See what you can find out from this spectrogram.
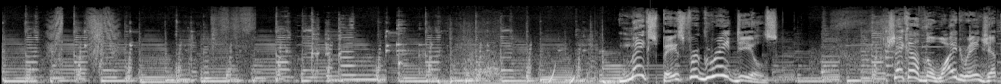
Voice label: Asian English TVC Philippines; Lazada

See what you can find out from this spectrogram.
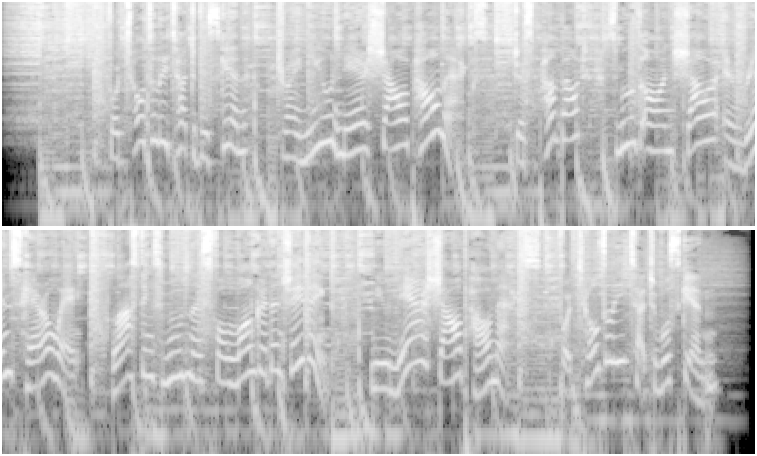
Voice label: Asian English shower power max; Nair

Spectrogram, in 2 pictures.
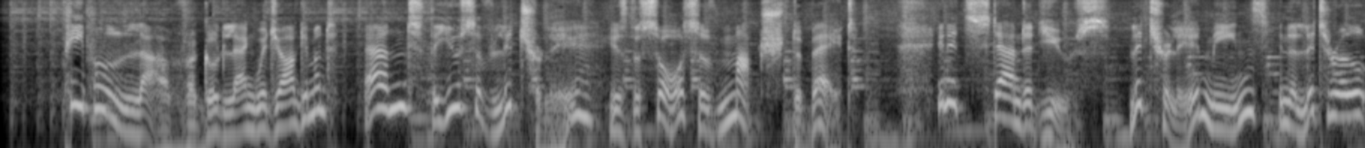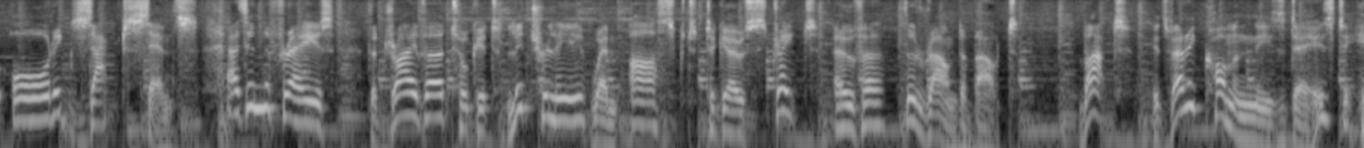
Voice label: UK English Oxford accented; STEPHEN-FRY

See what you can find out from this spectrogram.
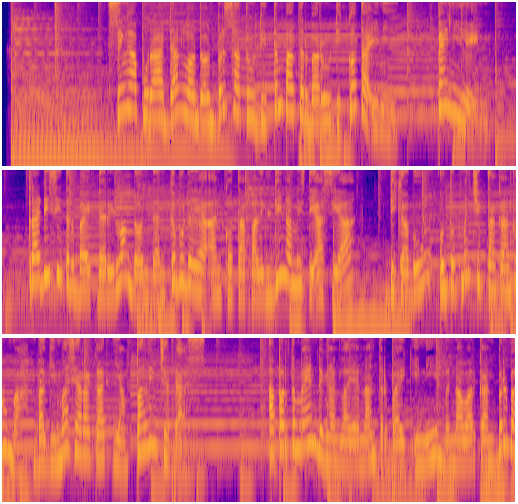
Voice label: Bahasa Indonesia Property

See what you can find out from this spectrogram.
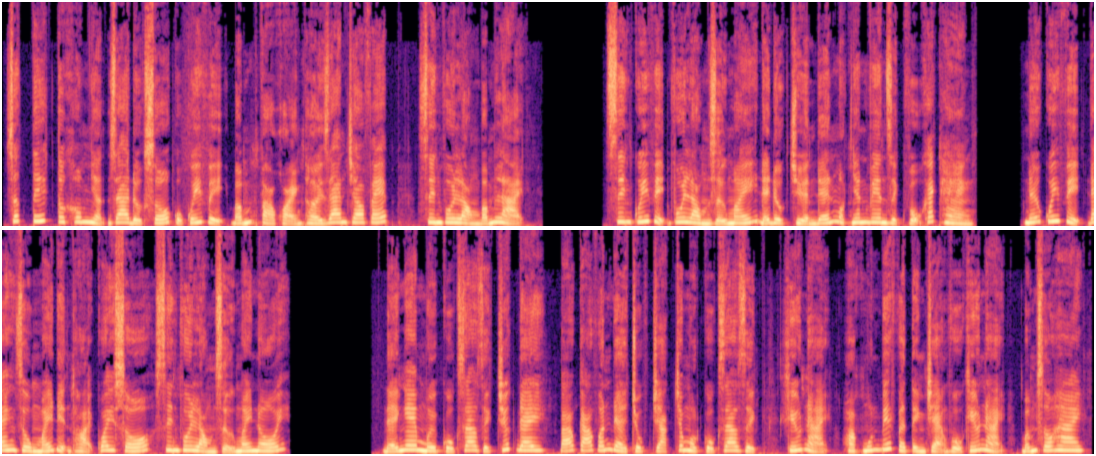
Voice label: Vietnamese, Female

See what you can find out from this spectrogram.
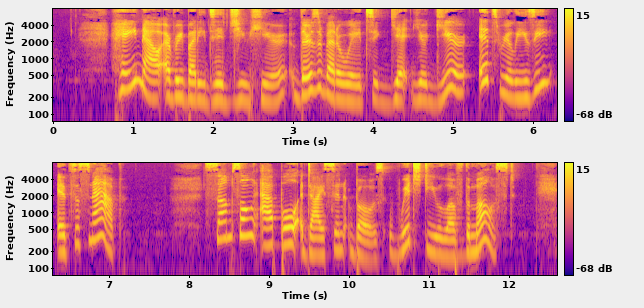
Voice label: Asian English snappy deals

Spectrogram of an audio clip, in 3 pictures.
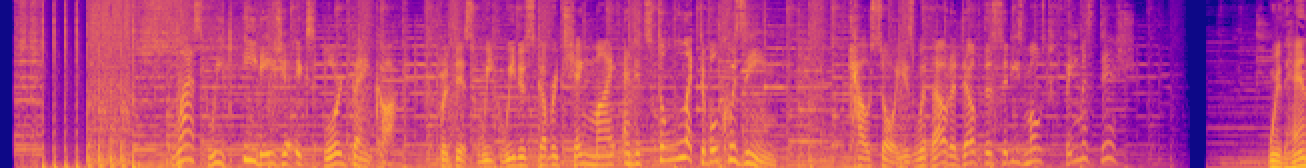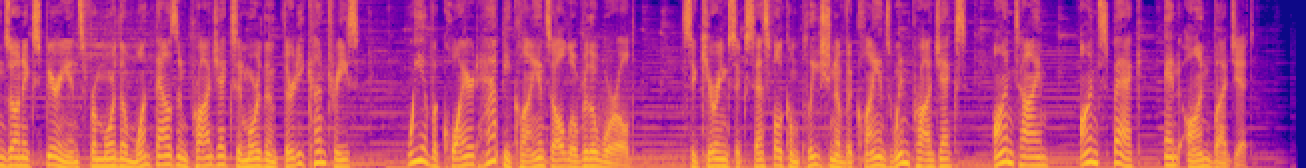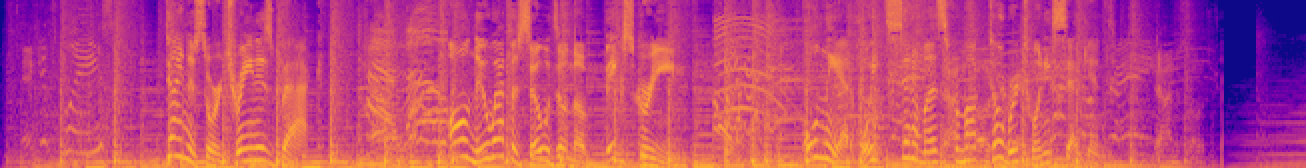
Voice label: US English

